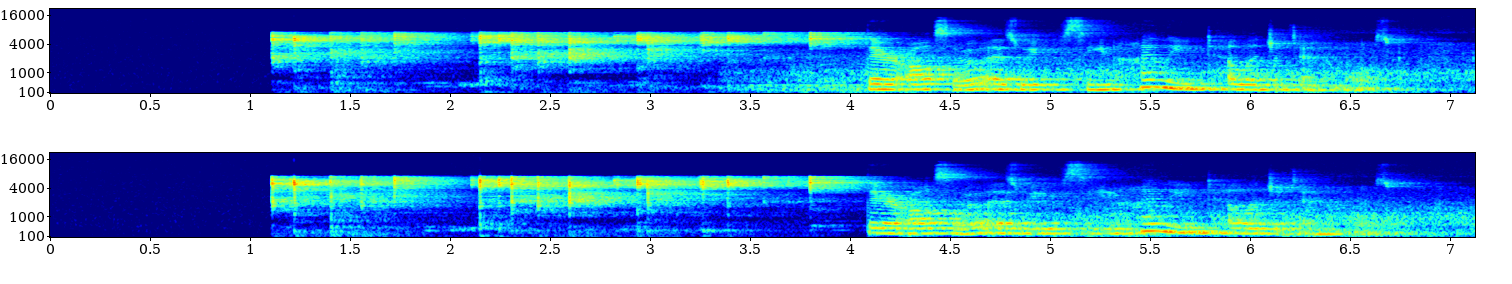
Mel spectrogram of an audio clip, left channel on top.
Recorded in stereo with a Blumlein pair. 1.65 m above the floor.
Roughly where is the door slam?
No door slam in this recording.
